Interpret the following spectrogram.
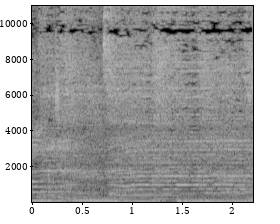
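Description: Background music with a singing voice and a heavy bass line.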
